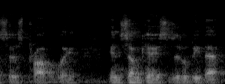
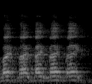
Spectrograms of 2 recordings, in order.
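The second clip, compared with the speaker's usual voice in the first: interrupting caller. Retold or imitated. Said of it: "I went".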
